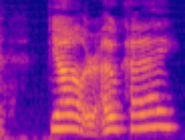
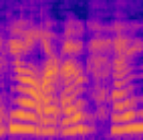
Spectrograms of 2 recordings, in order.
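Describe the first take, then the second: First: It is said in a Southern accent. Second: It is said in a neutral accent.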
